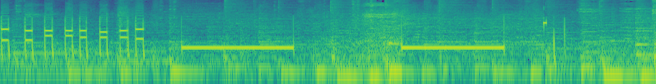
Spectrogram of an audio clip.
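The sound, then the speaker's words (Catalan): A quick run of about eight keypad dialing beeps, followed by two long, steady ringback tones separated by a pause, with a low murmur of background noise underneath. “Passa'm el telèfon, vinga.”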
